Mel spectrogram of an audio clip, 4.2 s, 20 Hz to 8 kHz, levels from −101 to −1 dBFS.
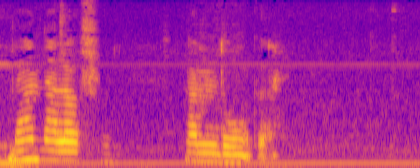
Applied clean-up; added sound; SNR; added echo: none; none; none; none.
